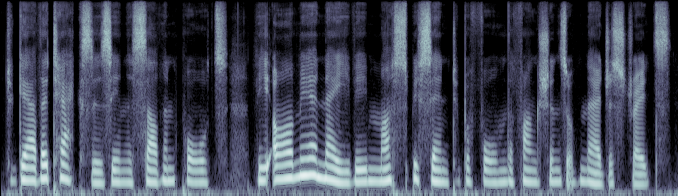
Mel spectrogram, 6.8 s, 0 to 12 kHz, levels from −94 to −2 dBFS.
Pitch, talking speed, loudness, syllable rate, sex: 175 Hz, 175 wpm, -19 LUFS, 4.7 syllables/s, female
